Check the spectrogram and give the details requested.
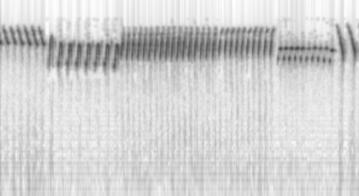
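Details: Canary in extended song: fast high chip series shifting into dense rolling trills at varying pitches, ending with a steady two-toned whistle and sharp notes.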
